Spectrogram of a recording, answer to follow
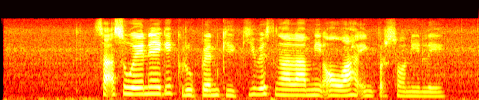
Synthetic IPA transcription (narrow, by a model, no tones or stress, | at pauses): sa̰ʔsuweneikiɡ̥ɾub̥ɛ̤nɡ̥i̤ɡ̥i̤wɪsŋalamiʔowaɦɪ̰ŋpərsonile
